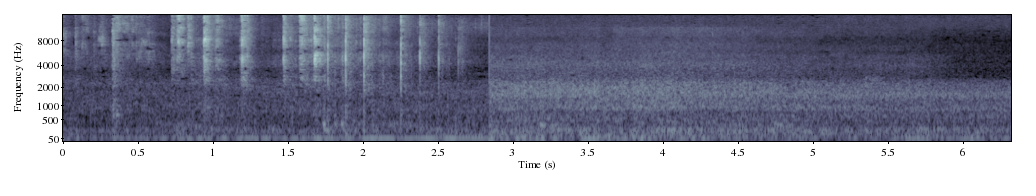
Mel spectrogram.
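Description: Faint bird calls over a steady low rumble, with a run of light clicks through the first three seconds.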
